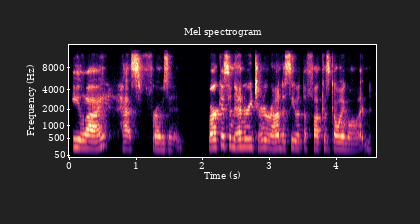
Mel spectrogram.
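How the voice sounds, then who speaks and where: A woman's voice: medium pitch, a little fast. A woman reading stage directions in scripted screenplay narration.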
